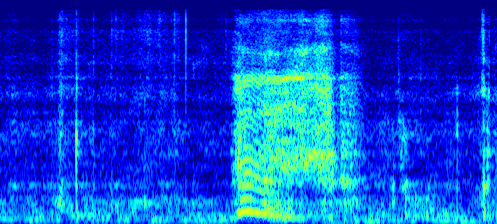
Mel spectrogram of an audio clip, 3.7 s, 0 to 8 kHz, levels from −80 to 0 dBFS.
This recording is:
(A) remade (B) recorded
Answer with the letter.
A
